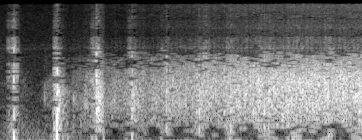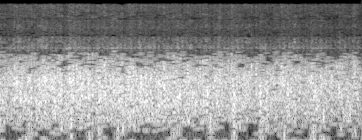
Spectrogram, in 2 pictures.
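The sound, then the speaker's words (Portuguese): Sustained applause from a crowd of journalists, given in place of a silence, a dense steady patter of many hands clapping at an even loudness throughout, with a couple of sharper claps standing out at the start and no one speaking. “Em vez do silêncio, o nosso aplauso.”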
